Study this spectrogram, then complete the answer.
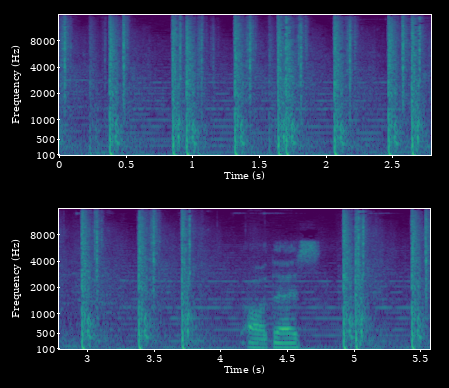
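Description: Gunfire in the VR shooter Ghosts of Tabor: loud, sharp single shots repeating at a steady rhythm about every half second, close by, with a brief voice speaking between them.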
